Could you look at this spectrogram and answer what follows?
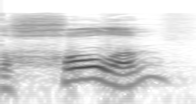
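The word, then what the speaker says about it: holam: the next one is a long oh and this is called Holum and so you're gonna have your letter and then you're going to have this dot high and to the left of the letter and again this is a long o as a note and so again this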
